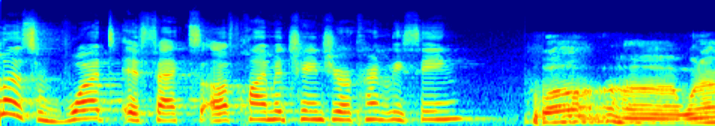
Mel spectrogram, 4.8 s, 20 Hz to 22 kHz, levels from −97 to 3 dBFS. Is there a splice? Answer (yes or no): no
